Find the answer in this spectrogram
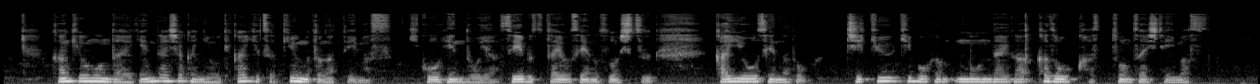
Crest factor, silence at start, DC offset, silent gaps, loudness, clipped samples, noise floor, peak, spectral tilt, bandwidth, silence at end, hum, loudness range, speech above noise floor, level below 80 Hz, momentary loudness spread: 16 dB; 0.2 s; under 0.1%; none; -20 LUFS; under 0.1%; -43 dBFS; -4 dBFS; -6 dB/octave; 11.5 kHz; 0.55 s; none; 4 LU; 23 dB; -44 dBFS; 17 LU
